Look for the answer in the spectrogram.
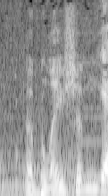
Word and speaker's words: ablation: Ablation? – Yes.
